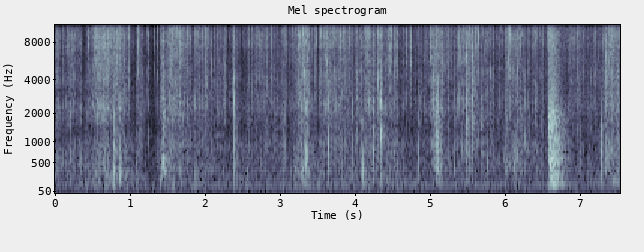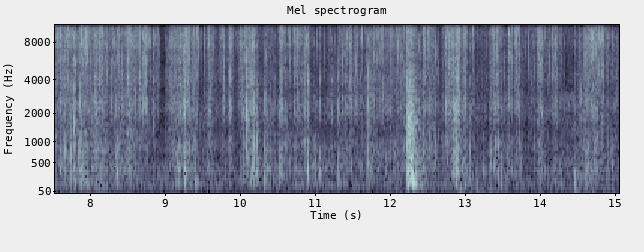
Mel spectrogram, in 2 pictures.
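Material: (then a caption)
Plastic. Clear plastic bubble wrap with large, hollow air-filled bubbles is held in both hands and squeezed with the fingertips, while a second unused sheet lies at the side. The plastic crinkles steadily throughout, broken by many sharp, bright pops, with two louder bursts standing out midway and near the end.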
